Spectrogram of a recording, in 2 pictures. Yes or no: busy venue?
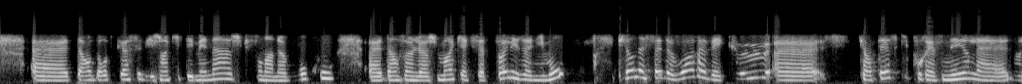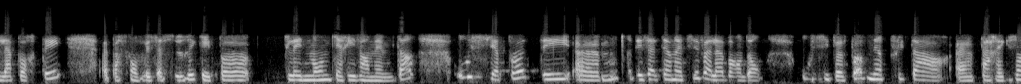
no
